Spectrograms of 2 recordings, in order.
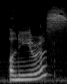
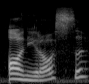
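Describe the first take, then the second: First: The name is said with English pronunciation. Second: The name is said with Italian pronunciation. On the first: "An English ver- version is" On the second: "an Italian version is"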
